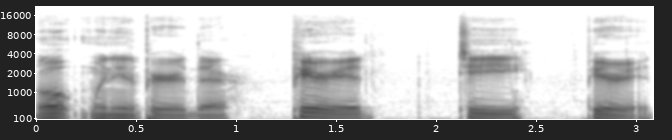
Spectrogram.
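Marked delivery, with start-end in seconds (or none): 1.3-3.1 unhurried, slow, deliberate, carefully spelled out. Reading out a text so everybody can hear, saying it nice and slow. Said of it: "saying that nice and slow".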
